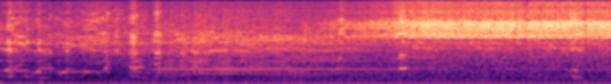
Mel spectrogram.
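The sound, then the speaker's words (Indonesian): Hissing of many venomous yellow snakes: a voice is heard first, then a loud, steady, airy hiss sets in and continues to the end. “Ular kuning banyak sekali. Emas itu berubah jadi ular. Berbahaya.”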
